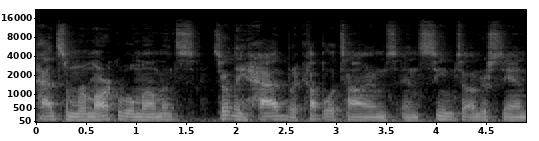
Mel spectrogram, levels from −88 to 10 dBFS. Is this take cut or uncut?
cut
